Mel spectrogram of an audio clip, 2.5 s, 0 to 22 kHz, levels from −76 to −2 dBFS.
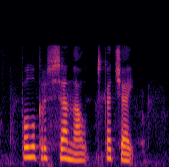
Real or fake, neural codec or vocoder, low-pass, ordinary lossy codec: fake; codec, 16 kHz, 0.8 kbps, ZipCodec; 7.2 kHz; MP3, 64 kbps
